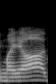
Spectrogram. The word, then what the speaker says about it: ಮಯಾ: ಅದ್ಯ ಮಯಾ ಲಬ್ದಂ ನೋಡಿ ಮಯಾ ದೀರ್ಘ ಇದೆ ಯ ಆ ಸ್ವರ ಕೂಡಿದೆ ಮಯಾ ಲಬ್ದಂ ಅಲ್ಲಿ ಬ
